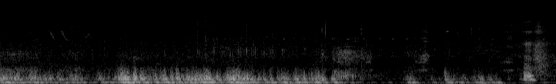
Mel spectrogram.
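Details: Hippopotamus at a waterhole in a South African game reserve, just surfaced, afternoon: deep, rolling, stuttering grunts likened to an old car trying to start, fading after three seconds, with faint bird calls behind.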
